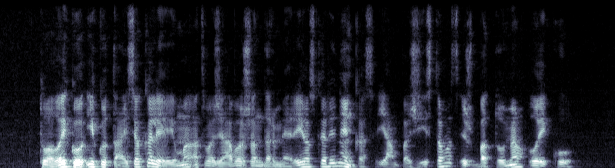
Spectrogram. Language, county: Lithuanian, Šiauliai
